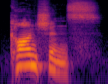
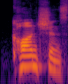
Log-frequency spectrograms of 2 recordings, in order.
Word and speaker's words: conscience: we say conscious please repeat after me conscious conscience conscience this word is very different from the first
